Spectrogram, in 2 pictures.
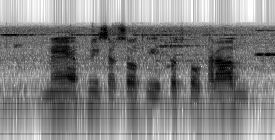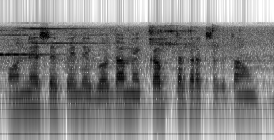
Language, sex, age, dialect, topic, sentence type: Hindi, male, 25-30, Marwari Dhudhari, agriculture, question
